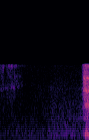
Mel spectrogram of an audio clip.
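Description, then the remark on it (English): A brief, faint snoring sound: a breathy rasp, then a low rumbling inhale that ends in a sudden loud snort. No one speaks. “Now, there's one you can get out that snore again if you'd like.”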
